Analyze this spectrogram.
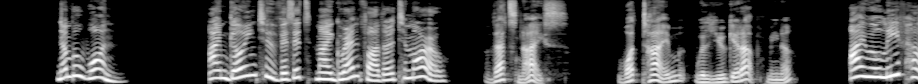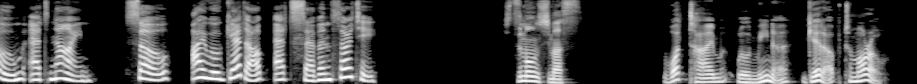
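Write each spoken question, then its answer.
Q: What time will Mina get up tomorrow?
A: At 7:30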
